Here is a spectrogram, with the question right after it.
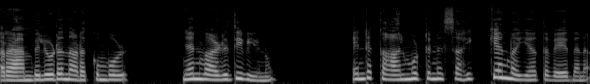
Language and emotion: Malayalam, sad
